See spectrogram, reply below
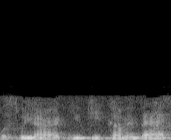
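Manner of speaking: nice, soft, low, gentle, kindly voice. Retelling what a voice told the speaker at Loretta Hospital: nice, soft voice. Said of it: "this nice, soft voice told me".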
